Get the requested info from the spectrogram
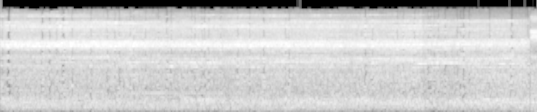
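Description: High-speed electric train standing at the platform, its equipment giving a steady loud rushing noise with a constant high whine.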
